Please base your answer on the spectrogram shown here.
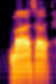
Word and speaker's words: mazel: But we pronounce it like Ashkenazi Jews who spoke Yiddish, who said mazel.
